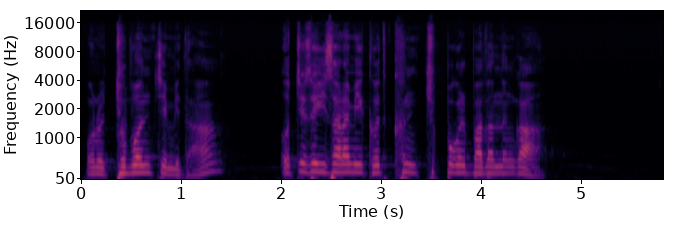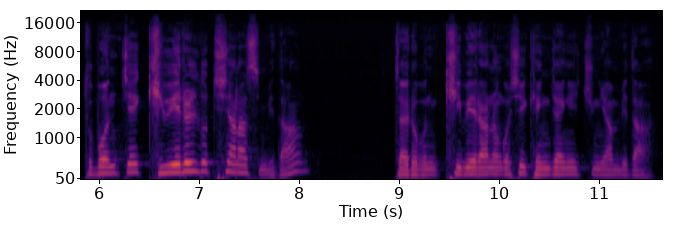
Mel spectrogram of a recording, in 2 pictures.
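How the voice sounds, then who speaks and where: Emphatic pastor preaching, higher voice. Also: male voice. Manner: emphatic preaching, voice rising to near-shouts on quotes. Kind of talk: sermon.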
